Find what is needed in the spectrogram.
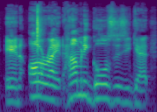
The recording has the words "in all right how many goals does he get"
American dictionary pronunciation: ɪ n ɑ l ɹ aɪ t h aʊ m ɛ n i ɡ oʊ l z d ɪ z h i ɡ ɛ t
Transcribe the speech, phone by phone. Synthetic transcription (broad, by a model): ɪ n ɑ l ɹ aɪ t h aʊ m ɛ n i ɡ oʊ l z d ɪ z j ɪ ɡ ɛ t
